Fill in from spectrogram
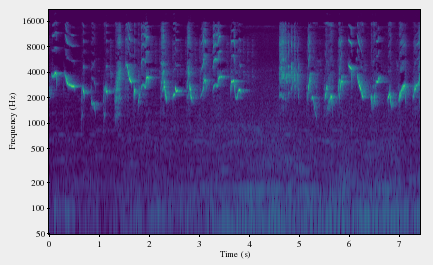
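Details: Greater green leafbird in full song, kept as a caged bird and played to provoke rival birds into singing; a rapid, continuous run of loud whistled and chattering notes, many sharply rising or falling, with brief pauses near four seconds and no other sounds.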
